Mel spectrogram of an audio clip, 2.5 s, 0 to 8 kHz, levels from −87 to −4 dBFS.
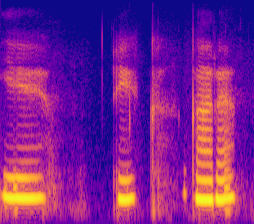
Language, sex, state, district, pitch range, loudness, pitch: Hindi, female, Maharashtra, Mumbai Suburban, 225-245 Hz, -13 LUFS, 240 Hz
